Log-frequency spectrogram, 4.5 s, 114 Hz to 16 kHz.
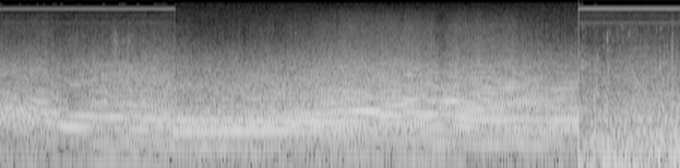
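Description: A drag race car revs in the pits at a 1960s drag racing event, a loud steady engine drone rising in pitch and then cutting to a rougher idle near the end, with no talk.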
